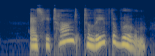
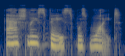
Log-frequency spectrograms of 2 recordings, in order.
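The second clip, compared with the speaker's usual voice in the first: usual speaking voice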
